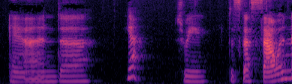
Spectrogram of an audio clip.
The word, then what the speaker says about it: Samhain: Yep, Samhain.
